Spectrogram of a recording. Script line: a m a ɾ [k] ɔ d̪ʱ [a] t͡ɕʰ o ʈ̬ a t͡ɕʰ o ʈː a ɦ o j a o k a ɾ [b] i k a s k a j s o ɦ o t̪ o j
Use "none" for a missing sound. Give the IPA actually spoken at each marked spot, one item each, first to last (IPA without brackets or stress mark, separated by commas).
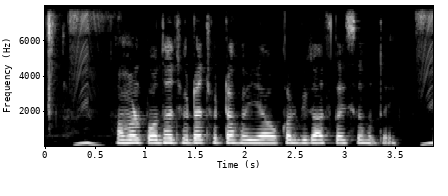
p, a, b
